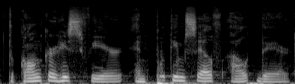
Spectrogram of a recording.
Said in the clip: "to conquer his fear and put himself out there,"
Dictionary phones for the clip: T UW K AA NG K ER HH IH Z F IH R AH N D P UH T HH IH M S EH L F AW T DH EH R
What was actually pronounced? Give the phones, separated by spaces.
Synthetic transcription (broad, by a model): T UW K AA NG K ER HH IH S F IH R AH N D P UH T HH IH M S EH L F AW T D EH R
